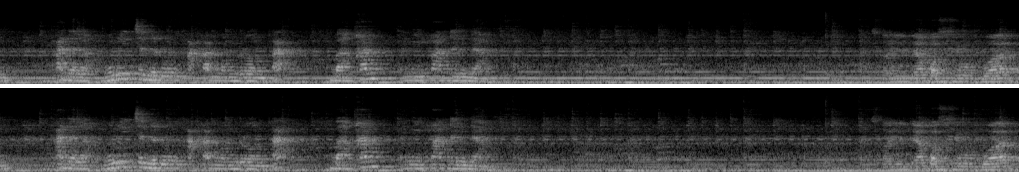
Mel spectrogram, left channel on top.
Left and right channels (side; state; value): both; normal; correlation 0.78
